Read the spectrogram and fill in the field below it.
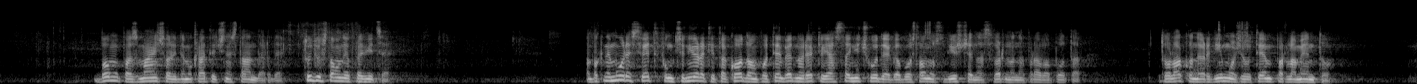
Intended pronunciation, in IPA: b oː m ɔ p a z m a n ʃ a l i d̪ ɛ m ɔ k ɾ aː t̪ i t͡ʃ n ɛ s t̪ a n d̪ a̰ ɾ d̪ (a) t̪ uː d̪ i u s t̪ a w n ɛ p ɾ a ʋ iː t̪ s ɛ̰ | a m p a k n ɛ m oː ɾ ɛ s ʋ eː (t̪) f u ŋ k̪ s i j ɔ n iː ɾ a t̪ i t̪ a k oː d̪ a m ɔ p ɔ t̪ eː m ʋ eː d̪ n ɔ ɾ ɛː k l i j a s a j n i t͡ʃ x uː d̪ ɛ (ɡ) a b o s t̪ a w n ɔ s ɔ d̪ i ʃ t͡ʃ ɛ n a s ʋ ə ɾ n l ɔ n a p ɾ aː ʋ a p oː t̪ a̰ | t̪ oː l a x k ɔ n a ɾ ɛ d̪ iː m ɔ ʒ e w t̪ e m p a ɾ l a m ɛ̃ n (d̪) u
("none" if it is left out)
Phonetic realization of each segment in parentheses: ɛ, t̪, ɡ, t̪

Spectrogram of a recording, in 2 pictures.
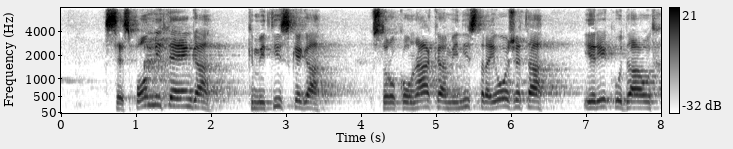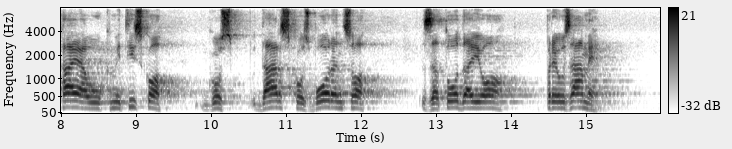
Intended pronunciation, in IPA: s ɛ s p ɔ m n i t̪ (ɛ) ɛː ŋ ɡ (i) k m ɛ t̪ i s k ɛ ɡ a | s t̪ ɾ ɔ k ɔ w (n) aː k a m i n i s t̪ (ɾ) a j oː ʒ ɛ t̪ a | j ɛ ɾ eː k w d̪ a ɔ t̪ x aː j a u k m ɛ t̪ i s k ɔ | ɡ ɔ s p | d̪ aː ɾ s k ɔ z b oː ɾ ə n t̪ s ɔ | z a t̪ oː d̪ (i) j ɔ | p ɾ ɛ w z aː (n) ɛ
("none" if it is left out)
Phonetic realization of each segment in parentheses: ɛ, a, n, ɾ, a, m

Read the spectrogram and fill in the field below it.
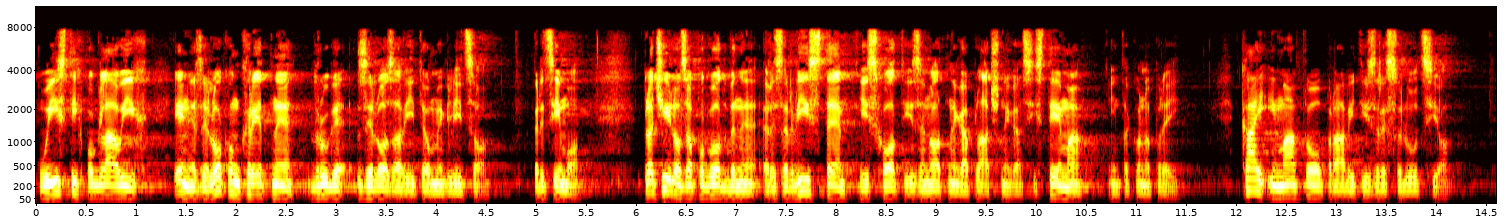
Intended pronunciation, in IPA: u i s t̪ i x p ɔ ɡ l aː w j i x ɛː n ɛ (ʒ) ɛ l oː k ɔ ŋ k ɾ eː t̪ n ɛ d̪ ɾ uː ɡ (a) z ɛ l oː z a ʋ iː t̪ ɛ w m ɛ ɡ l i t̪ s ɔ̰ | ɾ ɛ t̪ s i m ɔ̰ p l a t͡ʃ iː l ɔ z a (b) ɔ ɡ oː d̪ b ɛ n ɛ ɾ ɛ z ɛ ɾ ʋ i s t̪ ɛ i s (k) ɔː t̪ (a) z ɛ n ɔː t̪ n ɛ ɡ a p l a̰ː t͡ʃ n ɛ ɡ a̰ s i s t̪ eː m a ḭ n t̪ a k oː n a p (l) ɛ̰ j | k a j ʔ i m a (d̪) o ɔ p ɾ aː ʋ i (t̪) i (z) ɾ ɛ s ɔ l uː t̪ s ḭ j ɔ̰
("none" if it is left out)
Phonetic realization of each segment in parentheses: z, ɛ, p, x, i, ɾ, t̪, t̪, z

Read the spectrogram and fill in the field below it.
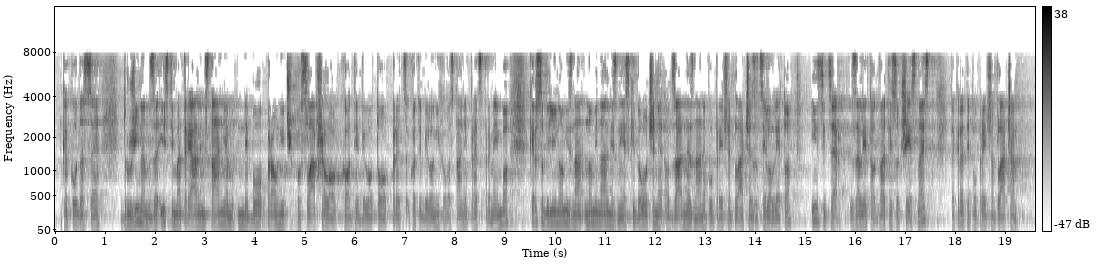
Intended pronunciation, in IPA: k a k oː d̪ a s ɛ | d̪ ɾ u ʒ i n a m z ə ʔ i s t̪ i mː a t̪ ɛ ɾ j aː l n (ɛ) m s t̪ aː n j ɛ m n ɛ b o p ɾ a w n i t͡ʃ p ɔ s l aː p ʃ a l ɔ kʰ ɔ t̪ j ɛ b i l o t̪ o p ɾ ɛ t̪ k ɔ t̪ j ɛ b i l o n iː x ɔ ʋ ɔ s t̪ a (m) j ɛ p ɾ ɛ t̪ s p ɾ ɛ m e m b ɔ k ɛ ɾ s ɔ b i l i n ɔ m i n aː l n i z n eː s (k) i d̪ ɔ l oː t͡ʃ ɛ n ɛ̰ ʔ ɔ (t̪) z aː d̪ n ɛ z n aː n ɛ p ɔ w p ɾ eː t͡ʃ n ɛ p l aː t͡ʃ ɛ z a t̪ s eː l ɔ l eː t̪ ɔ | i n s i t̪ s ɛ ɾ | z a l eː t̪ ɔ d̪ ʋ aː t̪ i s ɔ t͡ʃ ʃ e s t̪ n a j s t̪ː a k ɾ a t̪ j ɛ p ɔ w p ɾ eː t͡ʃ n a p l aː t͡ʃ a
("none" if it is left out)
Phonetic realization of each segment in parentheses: i, n, k, d̪

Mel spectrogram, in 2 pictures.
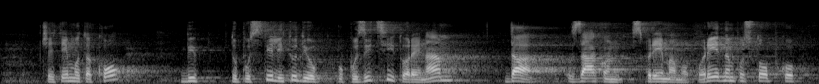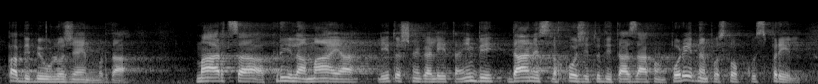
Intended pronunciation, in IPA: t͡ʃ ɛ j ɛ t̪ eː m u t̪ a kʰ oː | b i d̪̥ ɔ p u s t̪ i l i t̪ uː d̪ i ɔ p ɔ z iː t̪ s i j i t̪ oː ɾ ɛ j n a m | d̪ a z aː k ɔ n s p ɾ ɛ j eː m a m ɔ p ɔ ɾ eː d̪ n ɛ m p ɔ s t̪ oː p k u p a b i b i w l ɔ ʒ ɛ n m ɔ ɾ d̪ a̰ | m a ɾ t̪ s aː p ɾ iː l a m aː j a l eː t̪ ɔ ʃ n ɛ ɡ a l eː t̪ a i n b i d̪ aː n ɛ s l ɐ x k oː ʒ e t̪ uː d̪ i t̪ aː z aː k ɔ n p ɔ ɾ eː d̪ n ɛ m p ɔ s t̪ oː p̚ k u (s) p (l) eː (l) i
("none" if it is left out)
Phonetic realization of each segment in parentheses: s, ɾ, l

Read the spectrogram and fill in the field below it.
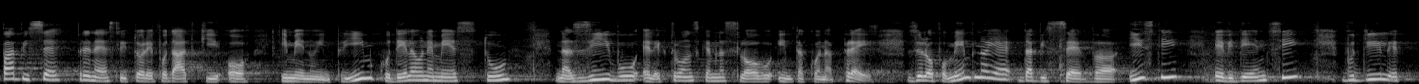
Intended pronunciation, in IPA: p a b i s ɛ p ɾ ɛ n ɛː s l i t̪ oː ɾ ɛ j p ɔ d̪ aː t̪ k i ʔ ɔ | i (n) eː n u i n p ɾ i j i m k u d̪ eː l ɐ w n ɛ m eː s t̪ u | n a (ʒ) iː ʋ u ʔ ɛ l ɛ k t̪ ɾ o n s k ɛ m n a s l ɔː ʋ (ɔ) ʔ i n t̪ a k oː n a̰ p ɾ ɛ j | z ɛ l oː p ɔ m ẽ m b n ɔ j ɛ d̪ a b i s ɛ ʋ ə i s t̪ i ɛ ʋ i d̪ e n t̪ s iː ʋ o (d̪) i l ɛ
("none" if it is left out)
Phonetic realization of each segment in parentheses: m, z, u, d̪

